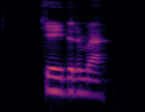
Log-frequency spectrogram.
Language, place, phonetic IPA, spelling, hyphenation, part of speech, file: Azerbaijani, Baku, [ɟejdirˈmæ], geydirmə, gey‧dir‧mə, noun / adjective, Az-az-geydirmə.ogg
- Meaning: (noun) 1. verbal noun of geydirmək (“to cloth someone”) 2. forgery, fabrication, counterfeit, fake; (adjective) forged, counterfeit, fake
